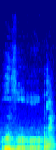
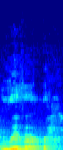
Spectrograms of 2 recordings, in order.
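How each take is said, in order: First: It is said in an American accent. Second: The same.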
